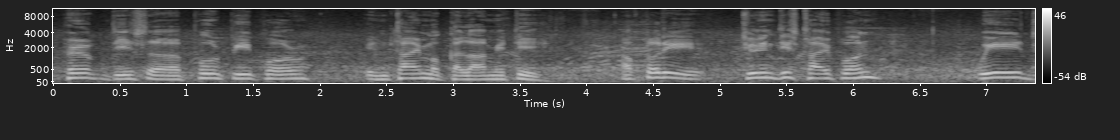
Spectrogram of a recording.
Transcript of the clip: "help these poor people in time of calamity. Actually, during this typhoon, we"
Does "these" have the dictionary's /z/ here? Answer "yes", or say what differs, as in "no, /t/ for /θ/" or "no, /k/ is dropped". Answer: no, /s/ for /z/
